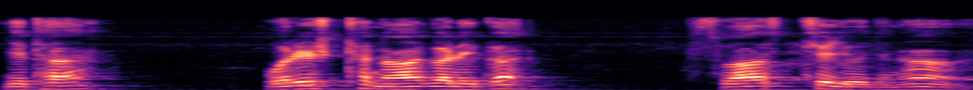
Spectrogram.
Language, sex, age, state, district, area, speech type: Sanskrit, male, 30-45, Karnataka, Dharwad, urban, spontaneous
